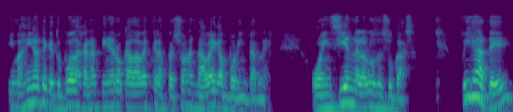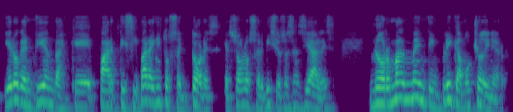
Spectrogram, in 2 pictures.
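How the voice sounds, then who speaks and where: Over a quiet background, a man with a fairly high pitch talks at a fairly quick pace with lively intonation. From Cuba. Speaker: network marketing presenter; presenter. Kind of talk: sales pitch. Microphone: video call.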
